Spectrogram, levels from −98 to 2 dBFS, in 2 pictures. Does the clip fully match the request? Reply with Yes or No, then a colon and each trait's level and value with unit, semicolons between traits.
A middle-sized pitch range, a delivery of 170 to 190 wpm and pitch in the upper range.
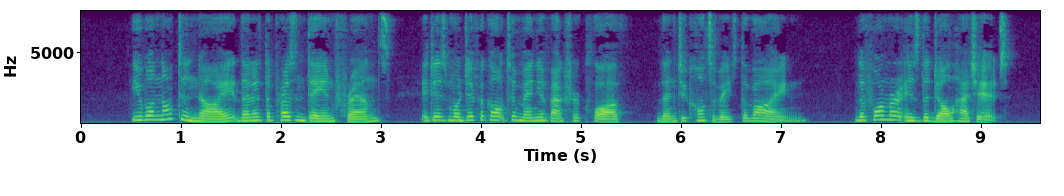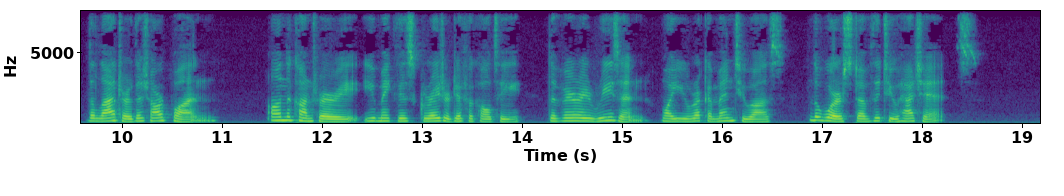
Yes: average, 4.2 semitones; average, 175 wpm; high, 200 Hz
